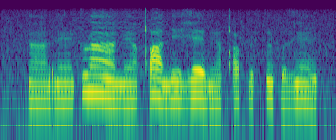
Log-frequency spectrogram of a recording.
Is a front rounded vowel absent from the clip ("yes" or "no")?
no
